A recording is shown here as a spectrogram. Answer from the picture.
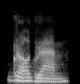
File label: "grogram", Indian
